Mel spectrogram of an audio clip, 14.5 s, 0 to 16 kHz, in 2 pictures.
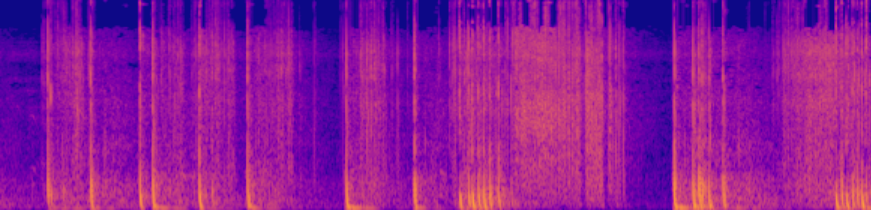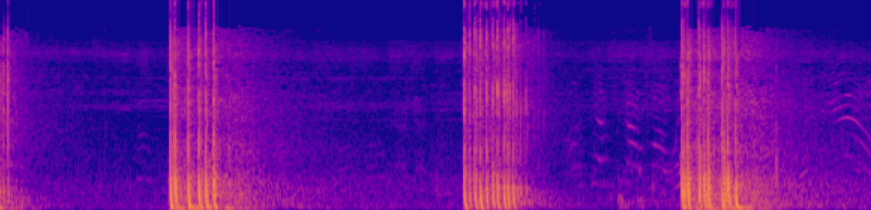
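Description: Ghost 200-shot consumer fireworks cake firing: rapid volleys of launches and aerial bursts, some running into longer noisy stretches. A short lull comes about eight seconds in, then single shots every couple of seconds.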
